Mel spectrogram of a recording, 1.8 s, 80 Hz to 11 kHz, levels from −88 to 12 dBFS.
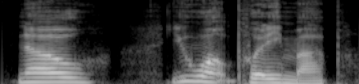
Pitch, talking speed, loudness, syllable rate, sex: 165 Hz, 200 wpm, -17 LUFS, 4.5 syllables/s, male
